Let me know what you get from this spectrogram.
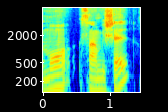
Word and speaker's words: Mont Saint-Michel: Und auch toll finde ich einige Zeilen in äh, Mont Saint-Michel, richtig ausgesprochen? – Ja.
